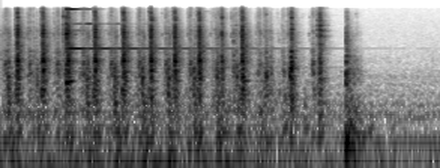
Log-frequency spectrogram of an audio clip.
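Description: Rhythmic clacking of keys on a very mechanical, typewriter-like keyboard, a steady run of loud, close strikes that stops abruptly, followed by near silence.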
